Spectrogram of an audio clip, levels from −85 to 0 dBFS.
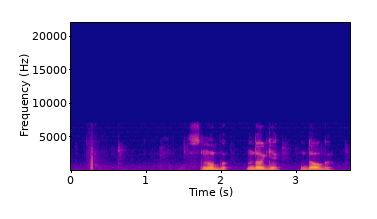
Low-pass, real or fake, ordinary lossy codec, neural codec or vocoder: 7.2 kHz; real; none; none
